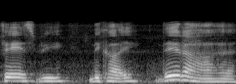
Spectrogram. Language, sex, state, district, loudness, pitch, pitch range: Hindi, male, Chandigarh, Chandigarh, -16 LUFS, 150 Hz, 145-165 Hz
